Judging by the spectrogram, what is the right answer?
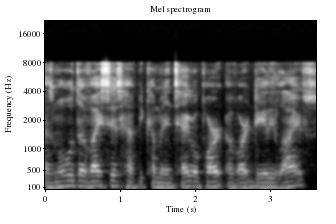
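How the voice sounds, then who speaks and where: This man speaks at a medium pitch with a somewhat breathy voice. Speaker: university student. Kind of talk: student presentation. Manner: read from script.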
